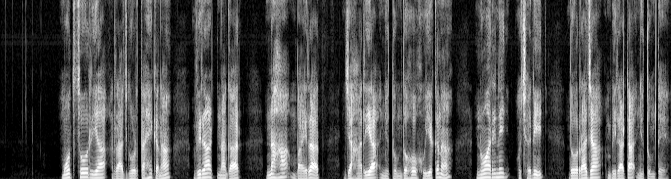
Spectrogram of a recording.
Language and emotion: Santali, neutral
